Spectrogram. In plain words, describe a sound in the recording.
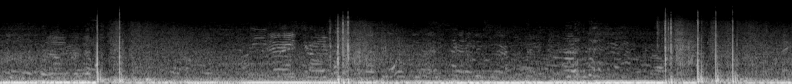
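Fireworks burst with sharp bangs and pops overhead.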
